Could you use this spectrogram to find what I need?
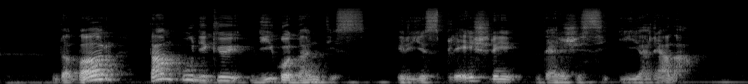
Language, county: Lithuanian, Tauragė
